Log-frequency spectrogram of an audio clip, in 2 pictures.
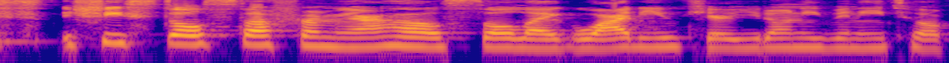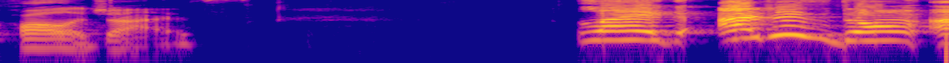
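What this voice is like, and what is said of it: Usual voice. Nothing is said of it.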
